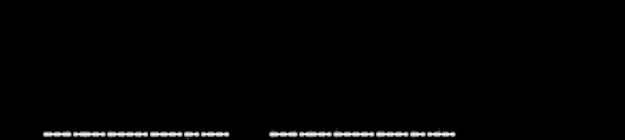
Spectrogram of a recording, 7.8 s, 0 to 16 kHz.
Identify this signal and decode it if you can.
Morse code, heard as a keyed tone, about 46 wpm, 700 Hz. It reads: PY1JAO PY1JAO
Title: DXCC-100 Call Signs - 6 Characters - Repeated 2x - 45wpm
